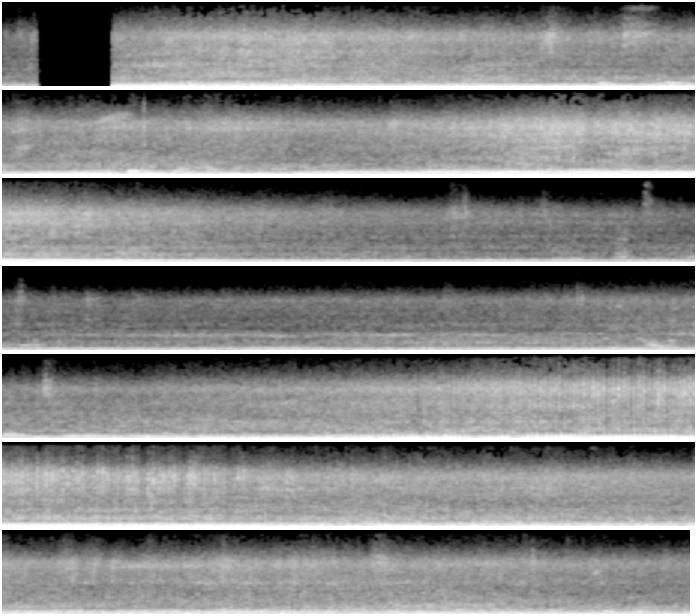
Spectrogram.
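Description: Voices over a steady, low motor-like hum. The sound cuts out for a moment just after the start.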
